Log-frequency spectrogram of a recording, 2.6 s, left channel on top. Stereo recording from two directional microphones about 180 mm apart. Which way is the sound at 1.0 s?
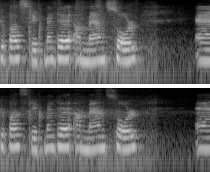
40° right (ahead or behind).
